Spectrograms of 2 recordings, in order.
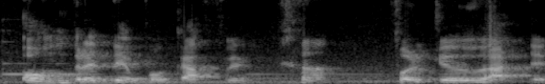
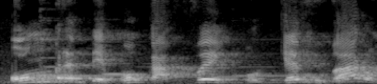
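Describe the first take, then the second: First: It is said in a kind, gentle tone. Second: It is said in a strong, harsh tone.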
